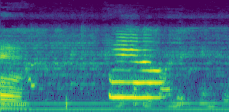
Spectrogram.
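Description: A young kitten meowing once about a second in: a single high, steady mew lasting just over half a second.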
